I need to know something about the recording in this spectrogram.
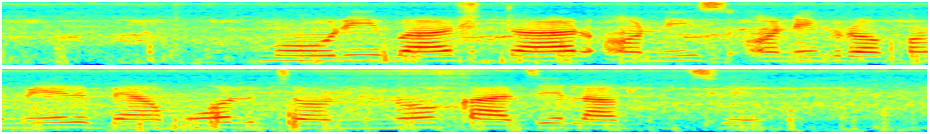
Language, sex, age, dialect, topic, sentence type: Bengali, female, 18-24, Western, agriculture, statement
